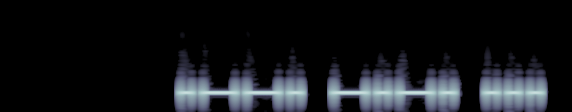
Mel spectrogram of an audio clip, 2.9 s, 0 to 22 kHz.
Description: Morse code, heard as a keyed tone, about 22 wpm, 700 Hz. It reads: PCS
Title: USA Call Sign Postfixes - 3 Letters 22wpm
